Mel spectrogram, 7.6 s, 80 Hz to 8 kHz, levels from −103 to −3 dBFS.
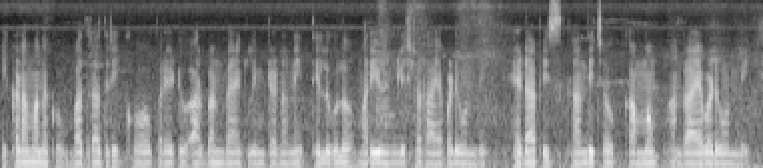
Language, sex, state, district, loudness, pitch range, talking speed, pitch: Telugu, male, Telangana, Mahabubabad, -19 LUFS, 90-100 Hz, 175 wpm, 95 Hz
